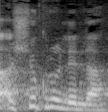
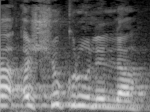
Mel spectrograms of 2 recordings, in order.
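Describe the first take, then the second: First: Said in the usual way. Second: "الشکر للہ" drawn out, each word spaced; slow demo phrase. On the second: Shown as a demonstration. Teacher slowly sounding out "الشکر للہ" for the class.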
